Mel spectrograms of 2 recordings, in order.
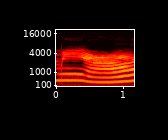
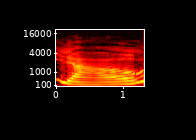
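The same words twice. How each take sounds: First: Soft, small trying meow; puppy's first meow. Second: Long, low model meow; demo meow. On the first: Acted. Puppy Lenny finally meowing softly. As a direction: attempt a shy meow. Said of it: "Yes, that's it". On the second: Shown as a demonstration. Teacher showing Lenny just how to meow. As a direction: draw the meow out gently. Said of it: "Just like this".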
